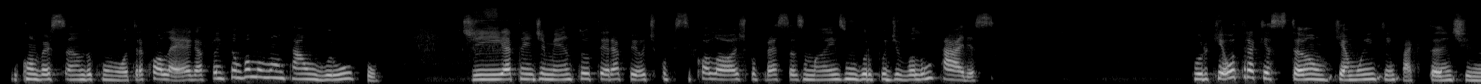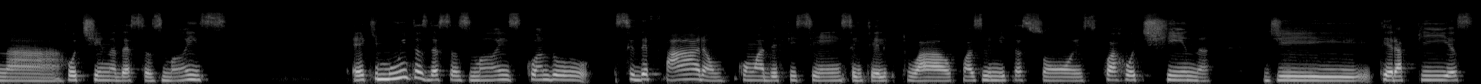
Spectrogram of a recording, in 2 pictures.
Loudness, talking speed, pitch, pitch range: -27 LUFS, 105 wpm, 215 Hz, 190-240 Hz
